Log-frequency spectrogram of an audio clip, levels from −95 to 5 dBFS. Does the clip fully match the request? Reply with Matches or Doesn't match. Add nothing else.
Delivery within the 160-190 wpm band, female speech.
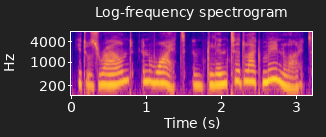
Matches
